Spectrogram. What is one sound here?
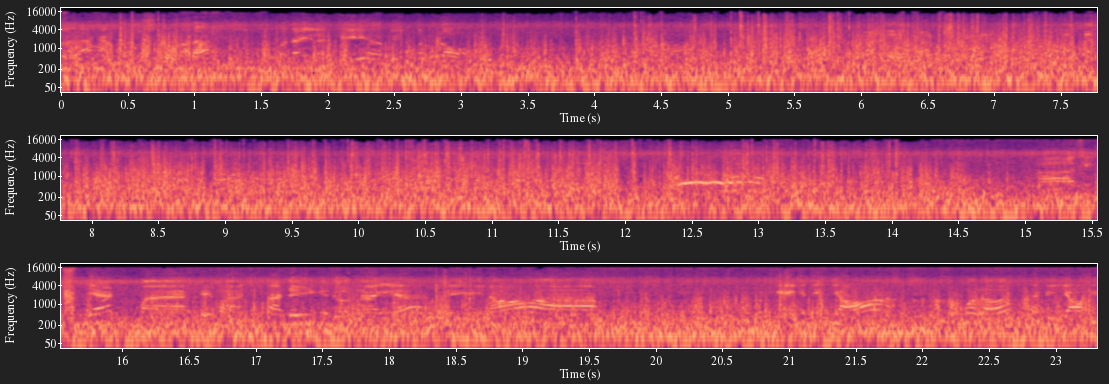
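Strong wind roars past in an open car.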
